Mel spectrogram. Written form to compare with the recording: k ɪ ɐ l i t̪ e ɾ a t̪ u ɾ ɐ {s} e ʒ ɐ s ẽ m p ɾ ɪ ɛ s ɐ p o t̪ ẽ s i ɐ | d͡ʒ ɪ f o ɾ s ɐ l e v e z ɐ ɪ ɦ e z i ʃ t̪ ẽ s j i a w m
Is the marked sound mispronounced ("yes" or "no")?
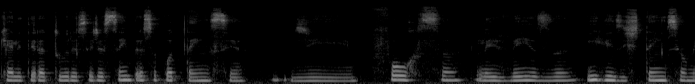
no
